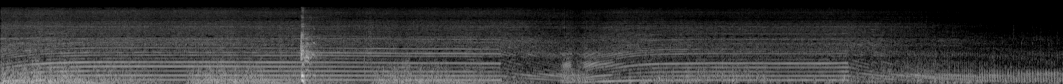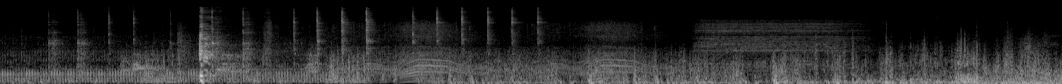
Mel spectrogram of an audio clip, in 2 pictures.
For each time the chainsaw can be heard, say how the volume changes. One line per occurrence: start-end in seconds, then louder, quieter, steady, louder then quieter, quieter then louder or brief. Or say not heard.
0.0-19.4 quieter.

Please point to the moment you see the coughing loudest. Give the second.
3 s.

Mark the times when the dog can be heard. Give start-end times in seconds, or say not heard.
11.8-13.8.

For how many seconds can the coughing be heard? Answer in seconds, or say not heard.
2 s.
